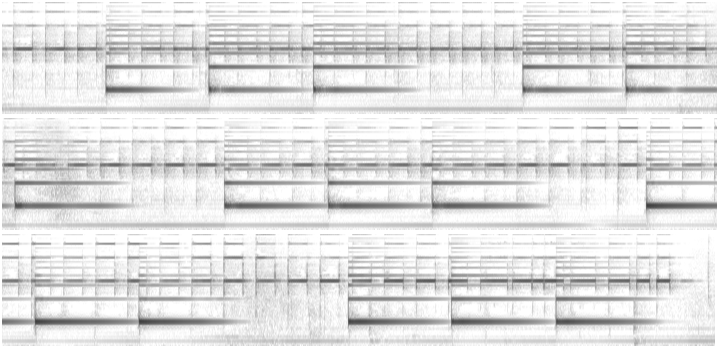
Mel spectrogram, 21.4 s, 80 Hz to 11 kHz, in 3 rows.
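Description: A home fire alarm system sounding after a BG12L pull station is pulled: a steady high electronic tone with repeating two-note horn-like beeps in regular bursts, loud and continuous for the whole stretch, with no talking.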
